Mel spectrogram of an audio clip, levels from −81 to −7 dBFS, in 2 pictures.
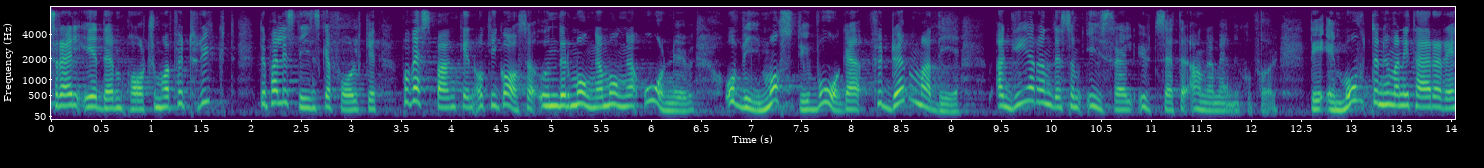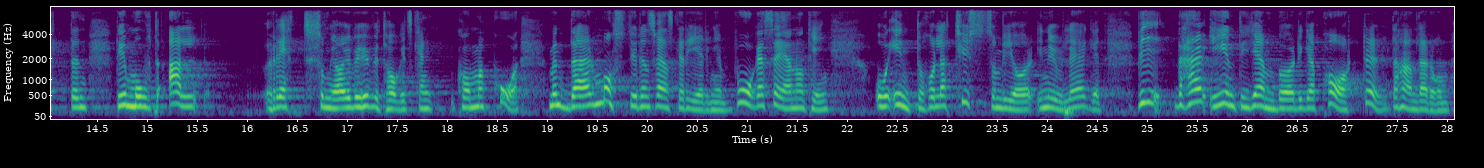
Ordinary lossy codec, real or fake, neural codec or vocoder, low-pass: none; real; none; 7.2 kHz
